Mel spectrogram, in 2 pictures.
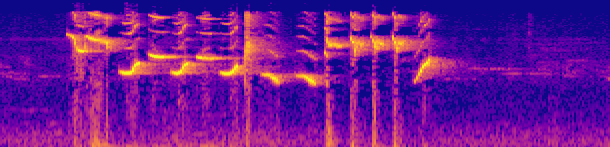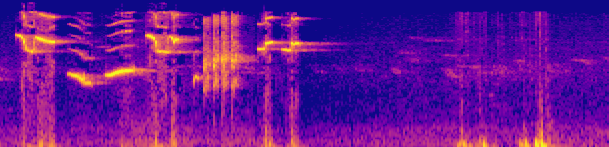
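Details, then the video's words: Male White-browed Shortwing singing two bursts of rapid, high-pitched warbling twitters with quick slurred notes, separated by a short silence; a few soft low knocks follow near the end. "Tledekan Gunung Jantan"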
